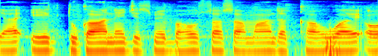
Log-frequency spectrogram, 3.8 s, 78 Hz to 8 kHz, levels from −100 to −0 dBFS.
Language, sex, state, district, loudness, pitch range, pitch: Hindi, male, Uttar Pradesh, Lucknow, -21 LUFS, 120-125 Hz, 120 Hz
